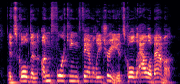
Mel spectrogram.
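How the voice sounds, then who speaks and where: Loud and high-pitched, a man speaks at a moderate pace. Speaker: Torah teacher. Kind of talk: online class.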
